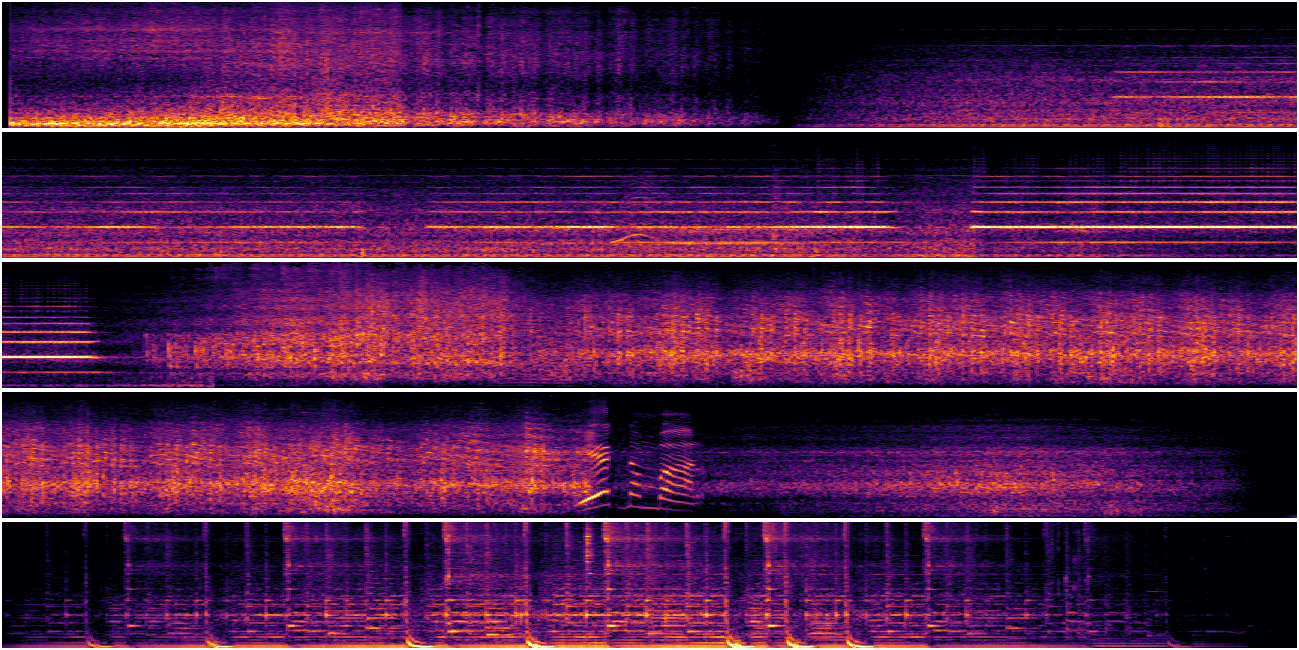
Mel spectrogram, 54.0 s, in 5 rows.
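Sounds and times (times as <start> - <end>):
diesel locomotive engine rumble: 0.1 - 53.6
train rumbling past: 0.1 - 53.6
train wheels clattering over rails: 2.1 - 6.6, 22.7 - 37.2
train horn blasts: 9.2 - 22.7.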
